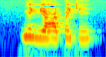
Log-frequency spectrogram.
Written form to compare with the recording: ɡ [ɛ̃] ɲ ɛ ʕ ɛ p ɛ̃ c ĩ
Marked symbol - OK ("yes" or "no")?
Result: yes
